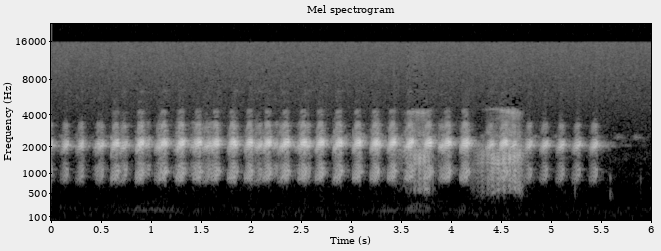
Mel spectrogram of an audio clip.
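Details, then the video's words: Tree frogs at a north-east Italian forest pond on an April night: a quick, regular train of harsh croaks, about three per second, with a second rough call overlapping, then stopping abruptly into quiet. "relaxing forest pond by night with singing tree frogs"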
